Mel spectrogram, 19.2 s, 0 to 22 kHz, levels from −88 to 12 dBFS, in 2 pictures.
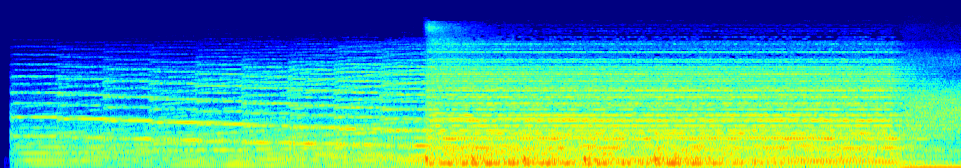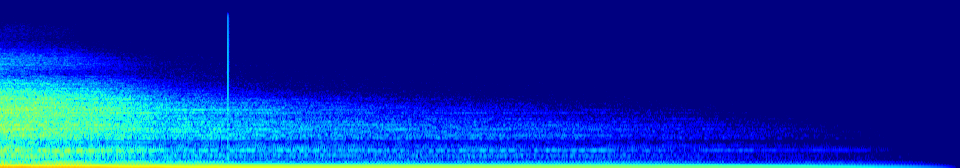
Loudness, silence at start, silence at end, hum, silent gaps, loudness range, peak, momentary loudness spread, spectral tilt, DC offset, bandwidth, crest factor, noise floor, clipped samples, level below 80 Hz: -17 LUFS; 0.05 s; 0.05 s; none; none; 16 LU; 0 dBFS; 14 LU; -5.5 dB/octave; 2%; 13.5 kHz; 18 dB; -73 dBFS; under 0.1%; -28 dBFS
